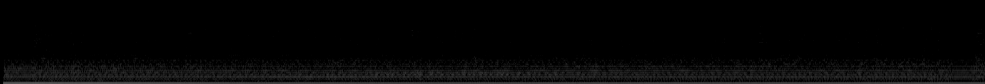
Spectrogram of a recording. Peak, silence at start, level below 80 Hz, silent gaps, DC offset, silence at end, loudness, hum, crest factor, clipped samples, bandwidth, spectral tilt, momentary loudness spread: -42 dBFS; 0.05 s; -56 dBFS; none; under 0.1%; 0 s; -55 LUFS; 60 Hz at -80 dBFS; 12 dB; under 0.1%; 11.5 kHz; -4 dB/octave; 2 LU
